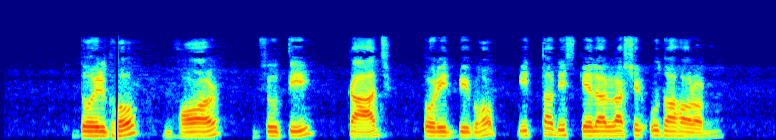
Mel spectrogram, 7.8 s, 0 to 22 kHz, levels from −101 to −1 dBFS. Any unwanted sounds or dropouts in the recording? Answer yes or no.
yes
